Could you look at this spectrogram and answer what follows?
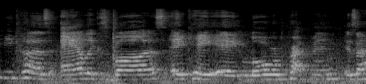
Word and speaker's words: Prepon: If I was ever to become a lesbian, it would be because Alex Voss, aka Laura Prepon, is that how you pronounce her last name?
